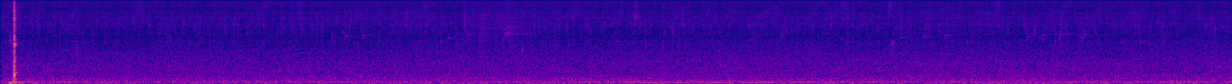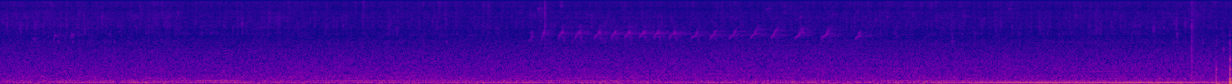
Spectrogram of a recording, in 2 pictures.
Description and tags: Recorded in a small wetland preserve in North East Florida traffic in the background sorry about the beginning thud.
Florida, Wetlands, ambience, ambient, bird, birds, field-recording, nature, traffic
